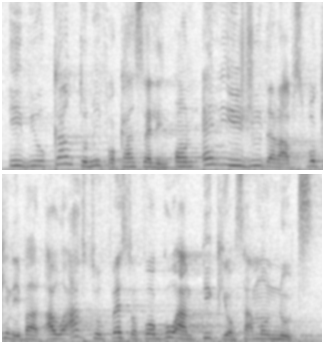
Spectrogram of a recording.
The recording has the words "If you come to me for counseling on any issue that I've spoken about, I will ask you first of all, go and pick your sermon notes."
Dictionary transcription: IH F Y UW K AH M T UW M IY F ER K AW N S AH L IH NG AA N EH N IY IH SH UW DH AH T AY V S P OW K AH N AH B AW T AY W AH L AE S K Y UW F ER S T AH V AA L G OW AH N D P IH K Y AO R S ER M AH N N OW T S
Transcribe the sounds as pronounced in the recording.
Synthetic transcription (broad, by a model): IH F Y UW K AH M T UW M IY F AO K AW N S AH L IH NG AA N EH N IY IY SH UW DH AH T AY V S P OW K AH N AH B AW T AY W AH L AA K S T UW F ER S T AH F AA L G OW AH N P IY K Y AO S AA M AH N N OW T S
